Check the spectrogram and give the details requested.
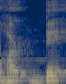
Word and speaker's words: Heartbit: I just pronounced the word wrong the first time. It's Heartbit Interactive, and I'm in Heartbit Interactive's Discord.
